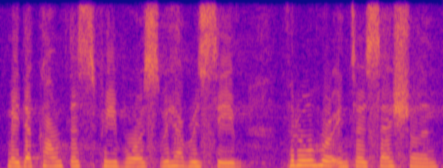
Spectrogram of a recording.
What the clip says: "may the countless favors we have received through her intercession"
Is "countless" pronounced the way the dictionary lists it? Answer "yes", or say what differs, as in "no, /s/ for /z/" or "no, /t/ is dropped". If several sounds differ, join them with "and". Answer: no, /l/ is dropped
